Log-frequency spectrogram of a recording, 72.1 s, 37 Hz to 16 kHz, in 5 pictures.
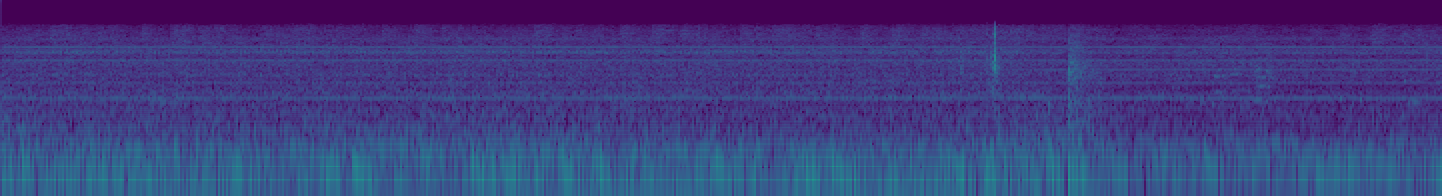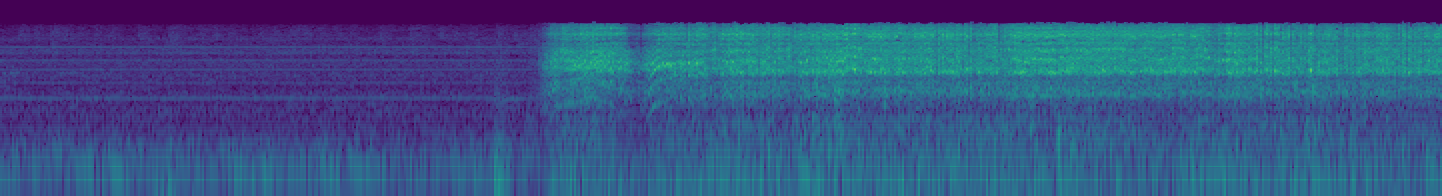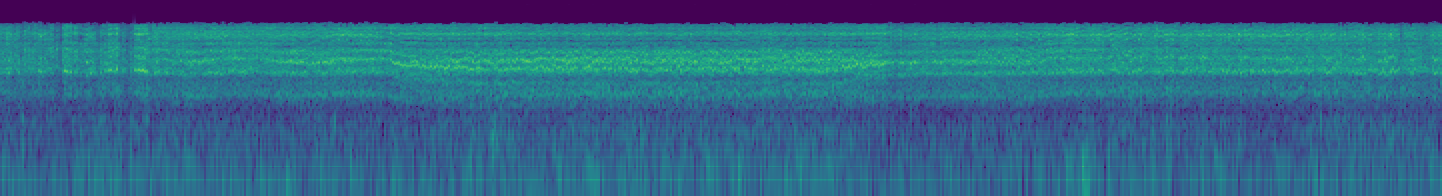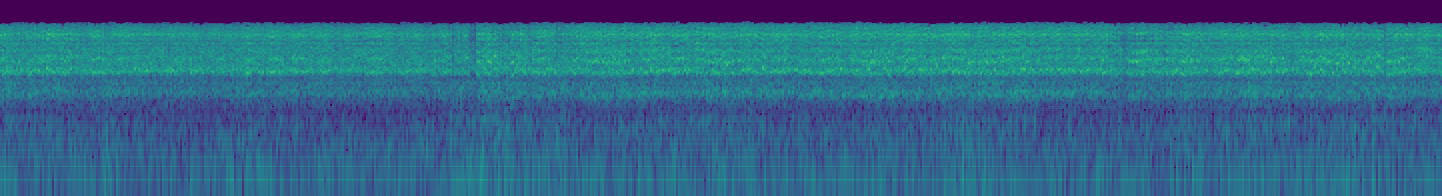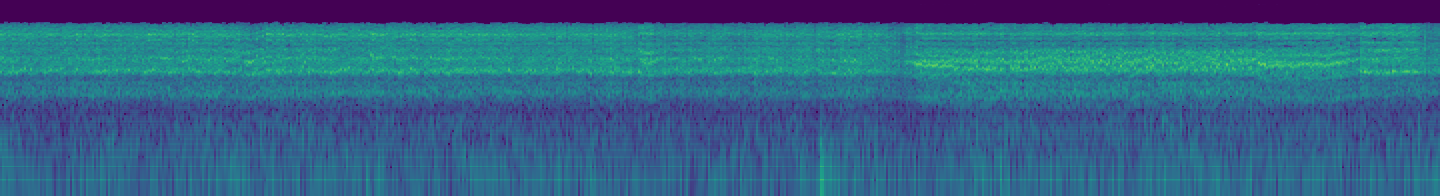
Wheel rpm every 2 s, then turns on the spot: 0, 0, 0, 0, 0, 0, 0, 0, 0, 10, 140, 230, 230, 230, 230, 230, 210, 190, 200, 220, 230, 230, 230, 230, 230, 230, 220, 230, 230, 230, 230, 230, 230, 210, 190, 210.
none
